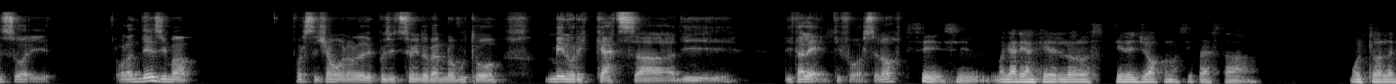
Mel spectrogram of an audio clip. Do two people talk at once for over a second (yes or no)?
no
